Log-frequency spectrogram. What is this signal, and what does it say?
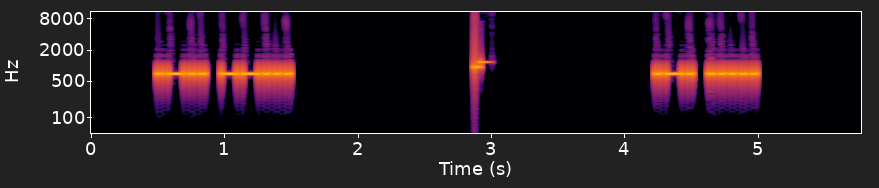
Morse code, heard as a keyed tone, about 32 wpm, 700 Hz. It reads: L 7 R 5
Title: Single-Letter Single-Number 30wpm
